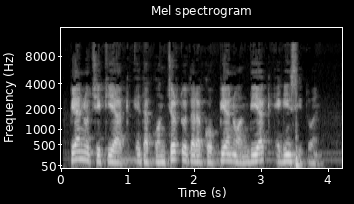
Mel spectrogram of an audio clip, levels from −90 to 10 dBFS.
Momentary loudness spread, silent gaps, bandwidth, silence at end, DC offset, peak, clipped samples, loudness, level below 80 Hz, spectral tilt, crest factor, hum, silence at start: 7 LU; none; 11.5 kHz; 0.35 s; under 0.1%; 0 dBFS; under 0.1%; -16 LUFS; -36 dBFS; -6.5 dB/octave; 16 dB; none; 0.15 s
